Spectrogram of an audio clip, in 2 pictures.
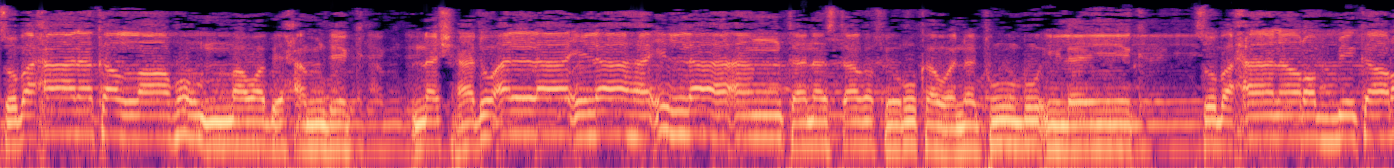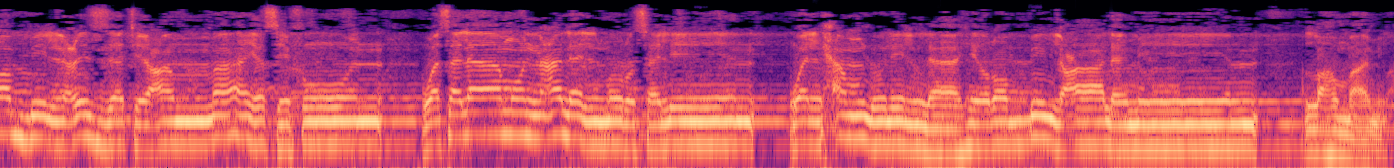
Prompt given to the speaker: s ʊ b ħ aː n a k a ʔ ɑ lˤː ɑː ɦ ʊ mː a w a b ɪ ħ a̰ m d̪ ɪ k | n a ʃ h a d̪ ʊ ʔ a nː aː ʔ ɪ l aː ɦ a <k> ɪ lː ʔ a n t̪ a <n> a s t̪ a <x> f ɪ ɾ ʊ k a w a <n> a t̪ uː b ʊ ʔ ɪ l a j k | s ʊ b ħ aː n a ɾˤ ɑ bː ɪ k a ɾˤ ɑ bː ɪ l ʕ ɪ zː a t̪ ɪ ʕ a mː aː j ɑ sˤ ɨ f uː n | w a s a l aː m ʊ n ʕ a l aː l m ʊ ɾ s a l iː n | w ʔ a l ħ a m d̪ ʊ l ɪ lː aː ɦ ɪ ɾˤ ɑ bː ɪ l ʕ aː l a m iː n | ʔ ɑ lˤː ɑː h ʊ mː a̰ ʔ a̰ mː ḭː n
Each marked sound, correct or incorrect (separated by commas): incorrect, correct, incorrect, correct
